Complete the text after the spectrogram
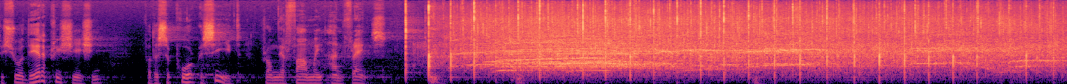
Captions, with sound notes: appreciation for the support received from their family and friends. (APPLAUSE)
